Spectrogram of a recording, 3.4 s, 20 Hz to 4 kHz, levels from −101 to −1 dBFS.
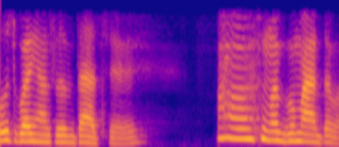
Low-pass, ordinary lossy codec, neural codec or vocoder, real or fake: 3.6 kHz; none; codec, 16 kHz, about 1 kbps, DyCAST, with the encoder's durations; fake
